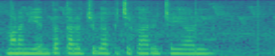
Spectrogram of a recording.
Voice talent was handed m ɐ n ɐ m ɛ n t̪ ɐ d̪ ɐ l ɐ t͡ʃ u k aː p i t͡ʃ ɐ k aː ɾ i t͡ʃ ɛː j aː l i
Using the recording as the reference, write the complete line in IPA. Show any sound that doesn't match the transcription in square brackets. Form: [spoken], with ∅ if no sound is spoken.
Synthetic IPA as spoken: m ɐ n ɐ m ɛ n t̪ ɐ [t̪] ɐ [ɾ] ɐ t͡ʃ u [ɡ] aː p i t͡ʃ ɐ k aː ɾ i t͡ʃ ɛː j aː l i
